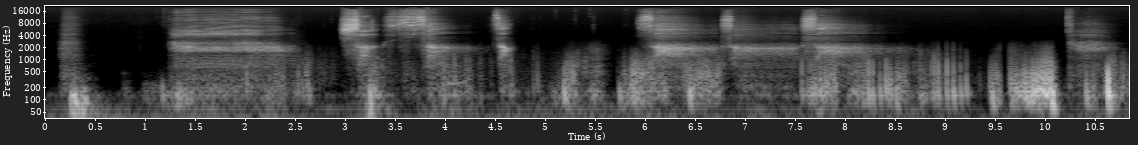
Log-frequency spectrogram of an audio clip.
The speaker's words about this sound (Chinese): 这样的声音清晰又响亮，就像直接钻进头颅一样。我手中的鹅绒棒在你的耳膜附近轻轻的摩擦，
